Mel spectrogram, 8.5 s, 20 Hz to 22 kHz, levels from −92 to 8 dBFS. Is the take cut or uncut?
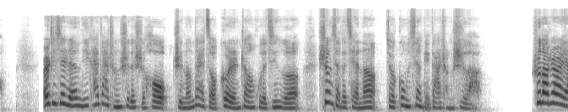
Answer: uncut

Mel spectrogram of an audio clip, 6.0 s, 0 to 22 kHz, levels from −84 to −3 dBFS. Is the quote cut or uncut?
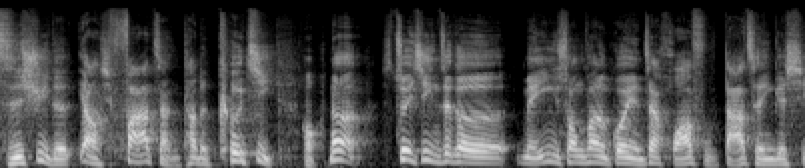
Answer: cut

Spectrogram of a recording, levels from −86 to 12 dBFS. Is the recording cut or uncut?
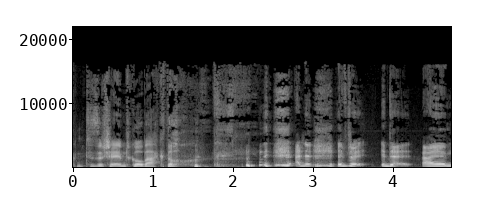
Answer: uncut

